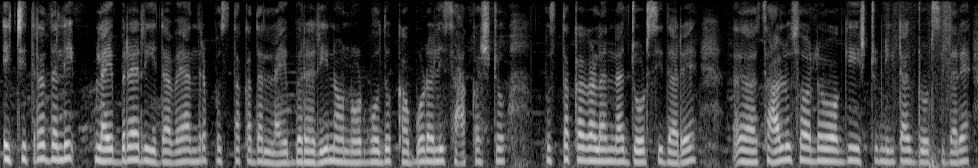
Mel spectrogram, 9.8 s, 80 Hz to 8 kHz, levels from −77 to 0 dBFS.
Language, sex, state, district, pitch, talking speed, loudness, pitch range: Kannada, male, Karnataka, Mysore, 200 Hz, 115 wpm, -22 LUFS, 190-215 Hz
